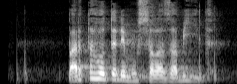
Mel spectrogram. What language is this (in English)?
Czech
